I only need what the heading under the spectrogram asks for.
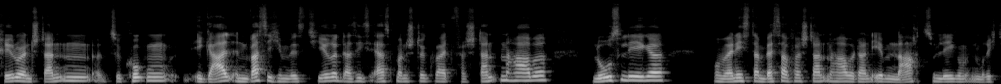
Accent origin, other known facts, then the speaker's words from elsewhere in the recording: Wolfsburg, Lower Saxony, Germany; ich komme ja hier aus Wolfsburg, Volkswagen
